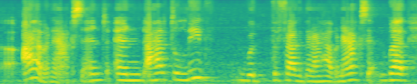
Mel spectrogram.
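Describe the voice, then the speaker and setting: Woman teaching pronunciation, fairly high. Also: fairly bright tone, a little hiss or hum, poor audio. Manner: earnest, restarts often, slows down to demonstrate vowel sounds. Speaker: French teacher. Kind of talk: online pronunciation lesson.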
